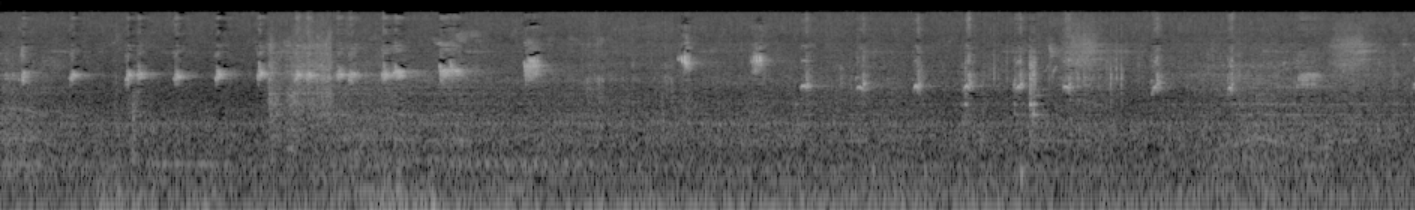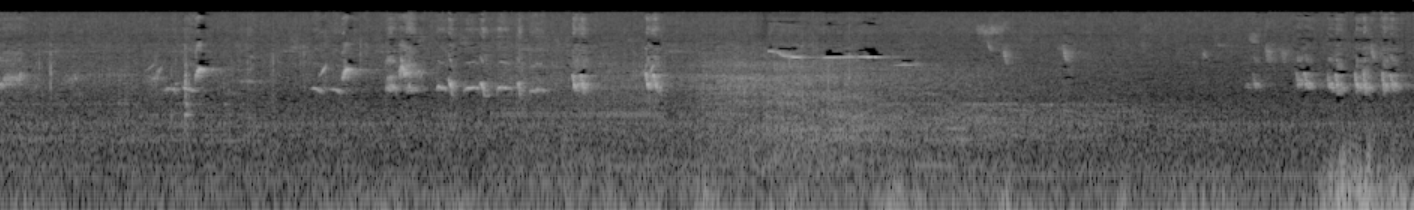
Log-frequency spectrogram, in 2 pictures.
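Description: Birds chirping in short, repeated high notes, with a low steady rumble underneath. A louder low rumble comes in near the end.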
